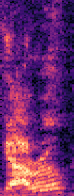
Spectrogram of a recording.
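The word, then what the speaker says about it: Garou: a guy i think i'm not sure if i'm saying it right obviously but i think it's pronounced garrow and um he he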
